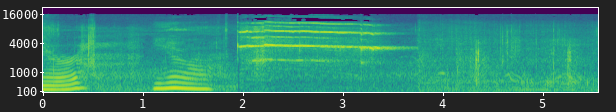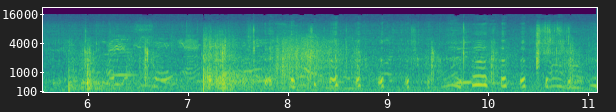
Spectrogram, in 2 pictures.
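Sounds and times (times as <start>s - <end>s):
whistling firework: 2.0s - 3.9s, 5.8s - 8.6s.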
